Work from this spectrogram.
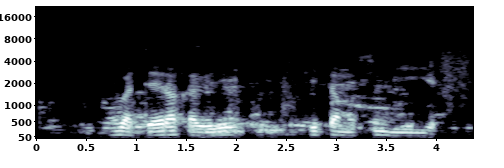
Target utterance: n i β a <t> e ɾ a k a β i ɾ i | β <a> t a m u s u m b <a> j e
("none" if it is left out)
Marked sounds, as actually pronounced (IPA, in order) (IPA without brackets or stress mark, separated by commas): t, i, i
